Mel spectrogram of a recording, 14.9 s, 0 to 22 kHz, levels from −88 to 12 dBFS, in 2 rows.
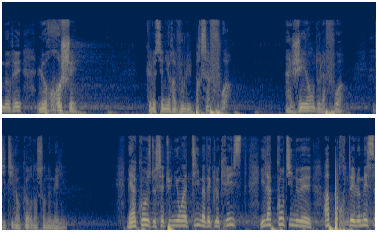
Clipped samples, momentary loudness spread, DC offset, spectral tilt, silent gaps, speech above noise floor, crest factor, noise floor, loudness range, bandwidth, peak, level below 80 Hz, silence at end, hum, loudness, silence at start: under 0.1%; 13 LU; under 0.1%; -5.5 dB/octave; none; 41 dB; 24 dB; -65 dBFS; 7 LU; 11.5 kHz; -2 dBFS; -32 dBFS; 0 s; none; -27 LUFS; 0 s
